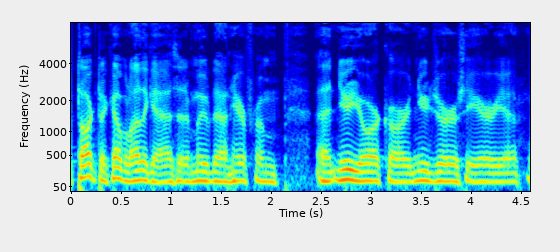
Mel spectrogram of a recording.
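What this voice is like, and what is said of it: Texas drawl. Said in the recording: “I still got, I guess, a Texas drawl”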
